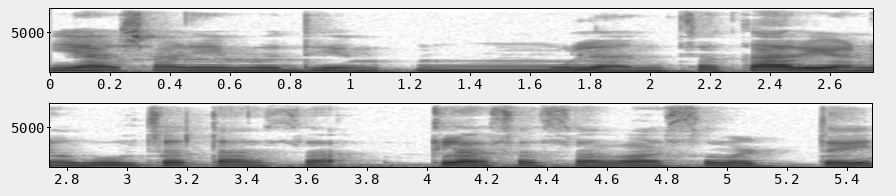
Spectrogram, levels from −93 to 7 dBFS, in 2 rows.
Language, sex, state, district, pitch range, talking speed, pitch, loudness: Marathi, female, Maharashtra, Pune, 175-190 Hz, 120 wpm, 185 Hz, -15 LUFS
